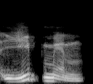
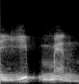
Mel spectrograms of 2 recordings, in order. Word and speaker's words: Yip Man: Yip Man. Yip Man ya. Oh ya ya. Nah, Yip ya. Yip. Karena dalam bahasa Mandarin IP itu dibacanya Yip, jadi itu nama orang, bacanya Yip Man begitu.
